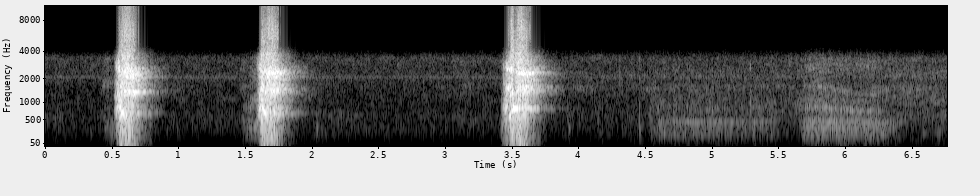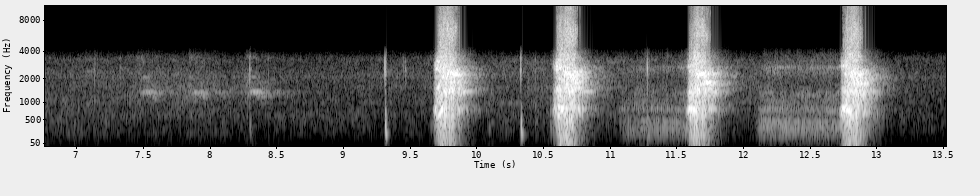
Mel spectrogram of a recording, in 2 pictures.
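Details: Emma, a four-month-old Australian Shepherd puppy, barking at her reflection in a mirror: seven sharp, loud barks in two bursts, three early and four closing, with soft whines and quiet voice murmurs in the pause between.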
